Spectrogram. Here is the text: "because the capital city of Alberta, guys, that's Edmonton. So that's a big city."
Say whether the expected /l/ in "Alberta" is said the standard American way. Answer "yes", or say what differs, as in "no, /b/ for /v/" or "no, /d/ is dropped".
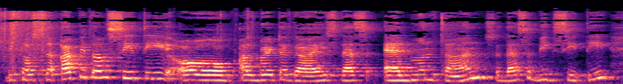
yes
